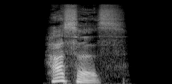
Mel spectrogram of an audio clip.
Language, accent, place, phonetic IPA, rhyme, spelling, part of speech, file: German, Germany, Berlin, [ˈhasəs], -asəs, Hasses, noun, De-Hasses.ogg
- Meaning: genitive singular of Haß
